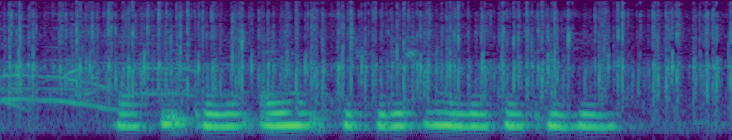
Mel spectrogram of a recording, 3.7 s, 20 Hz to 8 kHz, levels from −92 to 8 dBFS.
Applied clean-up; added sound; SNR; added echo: none; Applause / Cheering; 12 dB; reverberation time 0.3 s.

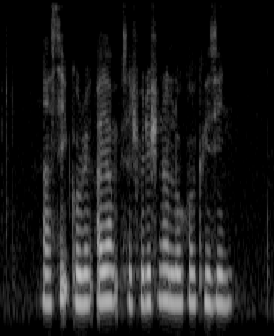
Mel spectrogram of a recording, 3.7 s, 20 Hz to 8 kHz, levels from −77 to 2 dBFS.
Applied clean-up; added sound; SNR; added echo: none; none; none; none.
